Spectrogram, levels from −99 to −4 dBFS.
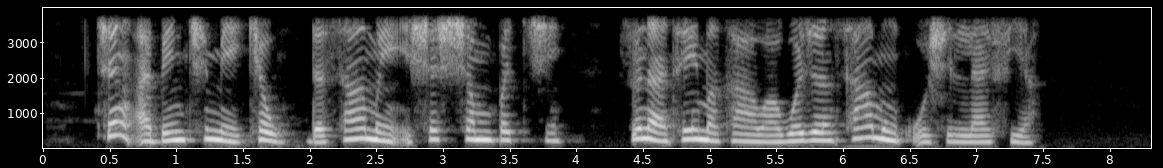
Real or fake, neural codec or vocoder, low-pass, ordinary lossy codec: real; none; 3.6 kHz; none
